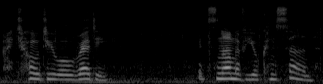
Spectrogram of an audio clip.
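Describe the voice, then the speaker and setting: Actress as a guarded, higher-voiced young priestess. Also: female voice, fairly even intonation, a little hiss or hum, natural voice. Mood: guarded, wry. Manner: measured, cool, guarded. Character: guarded, devout young woman cleric of a dark goddess. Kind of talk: video game dialogue acting.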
